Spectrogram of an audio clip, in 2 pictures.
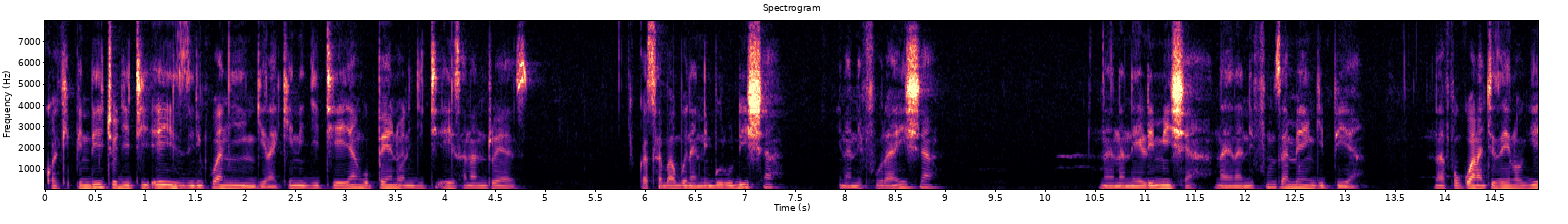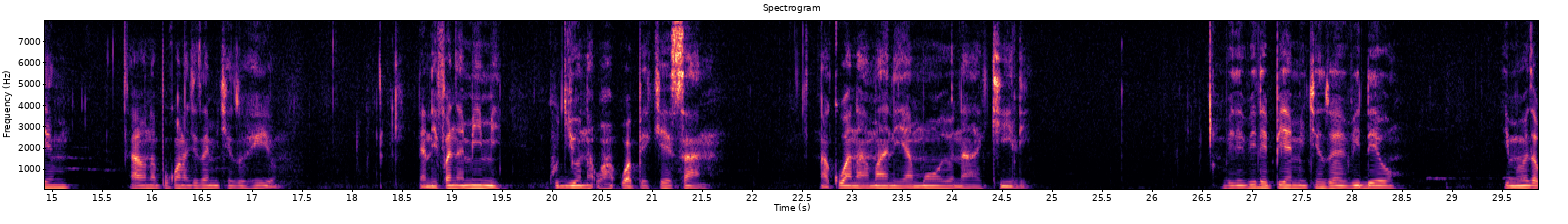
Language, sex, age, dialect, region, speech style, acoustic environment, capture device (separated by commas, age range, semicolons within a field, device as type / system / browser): Swahili, male, 18-24, Tanzania - Dar es Salaam, Tanzania, happy; focused, people talking; nature, mobile / Linux / Chrome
